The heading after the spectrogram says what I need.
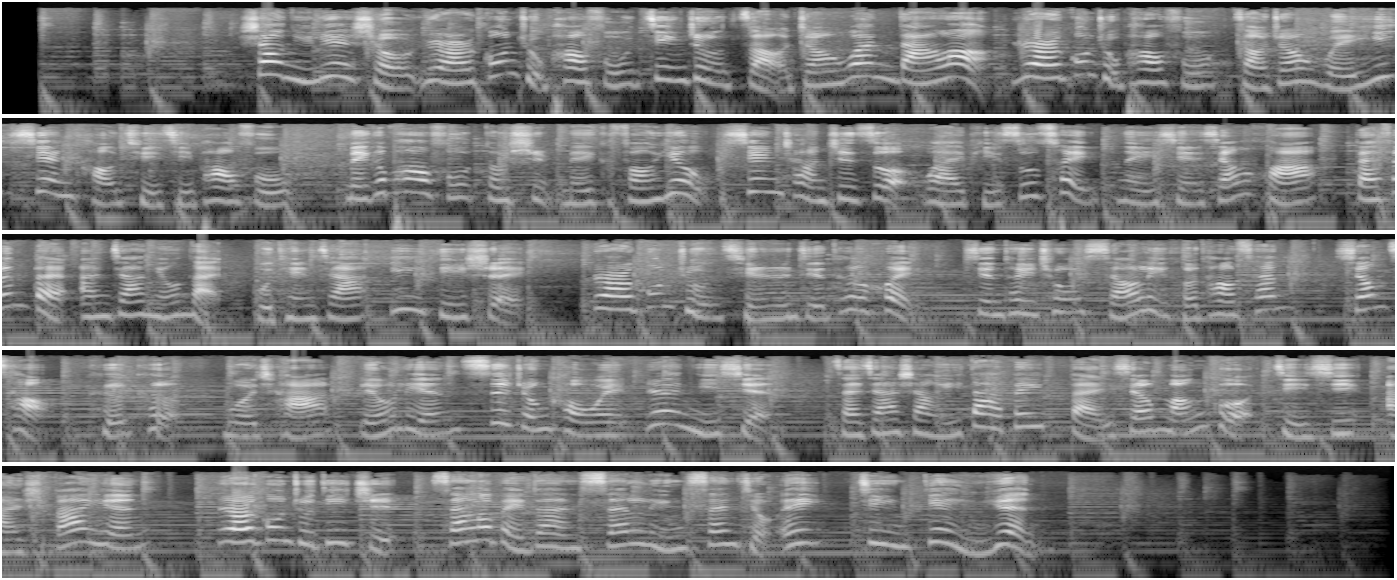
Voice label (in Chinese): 女 瑞儿公主面包店（甜美）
